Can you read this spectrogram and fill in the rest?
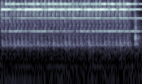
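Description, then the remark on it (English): A telephone bell rings continuously with a rapid metallic trill, loud, filling the moment on its own before cutting off near the end. “Answer the phone. It's Doty.”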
